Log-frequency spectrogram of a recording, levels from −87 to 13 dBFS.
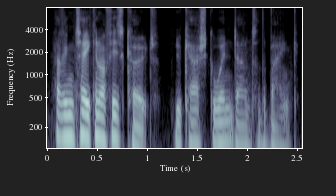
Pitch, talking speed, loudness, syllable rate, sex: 115 Hz, 260 wpm, -19 LUFS, 6.8 syllables/s, male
